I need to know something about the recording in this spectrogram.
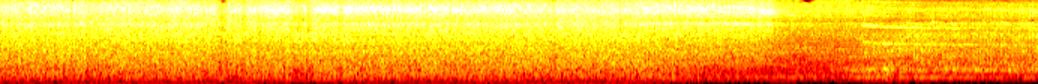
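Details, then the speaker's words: Diesel truck, warm, VGT turbo commanded up by scan tool, under throttle: loud high airy squeal and rush over engine, easing off as load drops; turbo issue. "I'll command the vgt which is take the turbo command the turbo up now listen to this squealing let me know if you heard this under throttle"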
